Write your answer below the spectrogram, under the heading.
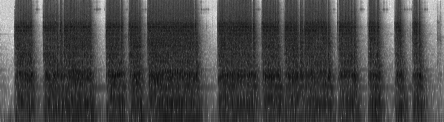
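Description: Cordless impact driver hammering as it drives screws into the aluminum jon boat's gunwale to fix a mount base. It runs in about a dozen loud stop-start bursts, longer runs at first and then short quick pulls of the trigger as the screws near their seat.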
